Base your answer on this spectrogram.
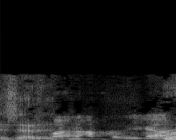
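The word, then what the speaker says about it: Schweighöfer: It's Matthias Schweighofer. Is that it? – Schweighofer, right.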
